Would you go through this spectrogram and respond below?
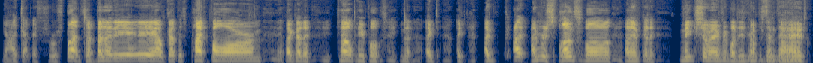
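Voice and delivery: mocking, self-important put-on voice; Brie Larson. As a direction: ham up a preachy celebrity, pushing it out loud. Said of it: "'cause Brie Larson's saying".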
